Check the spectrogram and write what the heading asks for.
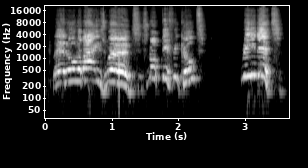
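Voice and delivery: high, loud, fiery preaching; preaching at full force. Acted. Preacher urging passersby to read the Bible, fiery and loud. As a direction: urge them on at the top of your voice.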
